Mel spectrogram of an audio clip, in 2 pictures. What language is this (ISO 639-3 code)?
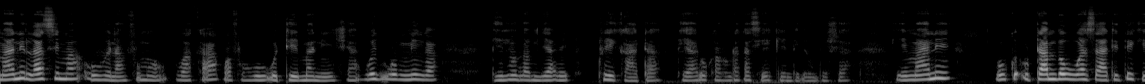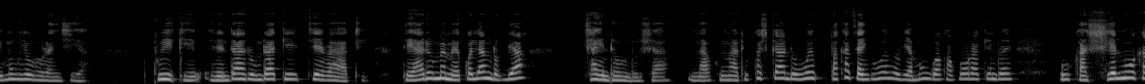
rof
